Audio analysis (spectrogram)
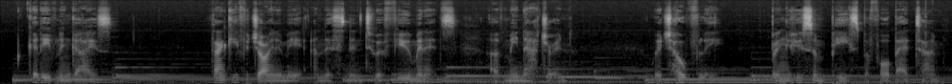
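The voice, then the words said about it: Soft lyrical Welsh accent. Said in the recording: “my Welsh twang, so I'm hoping my soft and lyrical accent”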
